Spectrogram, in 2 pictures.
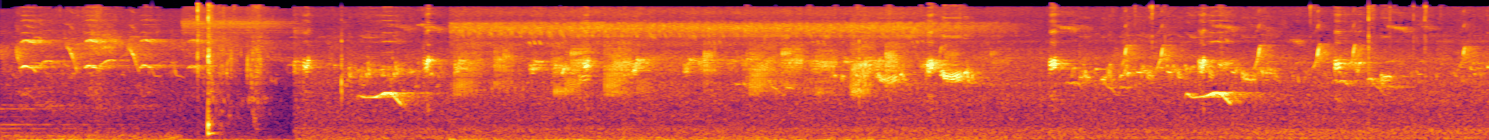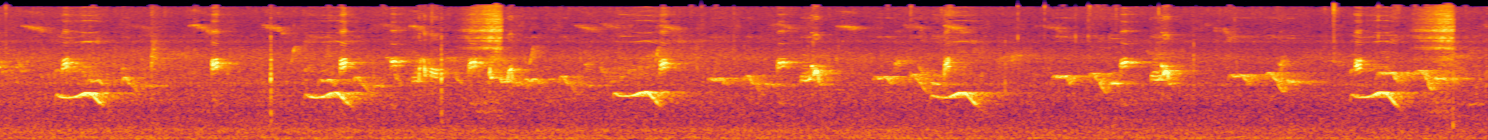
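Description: Forest birdsong: a chorus of small birds chirping and twittering, with one bird repeating a short, lower hooked call about every two seconds. A steady high buzz sounds for several seconds in the first third.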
